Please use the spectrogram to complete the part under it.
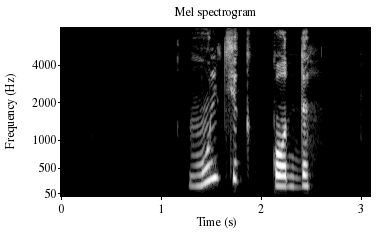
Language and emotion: Russian, positive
